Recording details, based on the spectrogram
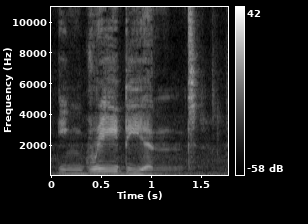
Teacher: Okay, syllable 1. Syllable 2 will be stressed. So, and then syllable 3 unstressed. Syllable 4 unstressed. So, weak, strong, weak, weak.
